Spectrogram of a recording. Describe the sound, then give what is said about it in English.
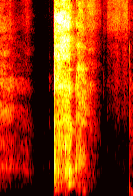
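A single harsh, loud cough from a person who has been a bit sick recently bursts out, preceded by a quieter throaty sound and followed by a brief breath or throat-clearing noise. “I was hoping to not cough on this podcast, but there you go.”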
